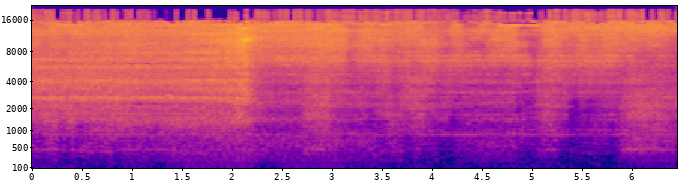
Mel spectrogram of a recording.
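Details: Steady high-pitched hiss of a high-speed dental handpiece, cutting without water while an assistant uses air spray, varying slightly as the bur moves during classic veneer preparation on a phantom tooth.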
